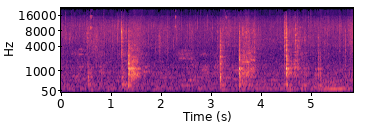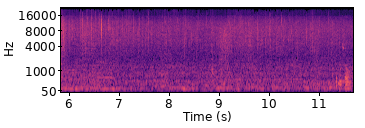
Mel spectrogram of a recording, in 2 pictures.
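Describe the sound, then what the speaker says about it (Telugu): Pieces of chana dal dhokla are stirred gently in a frying pan. Soft scraping and a few sharper clinks sit over a steady low sizzle, and a voice talks faintly in the background. "చూసారా, కలుపుతూ ఉండాలి. దీన్ని లైట్గా కలపాలి."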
